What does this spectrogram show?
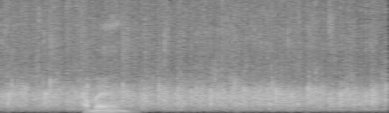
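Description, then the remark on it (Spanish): A church audience applauds steadily in praise of God, a dense, continuous wash of clapping from a sizable group, with one voice briefly calling out over it near the start. “Dale un aplauso, sí, alábalo.”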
